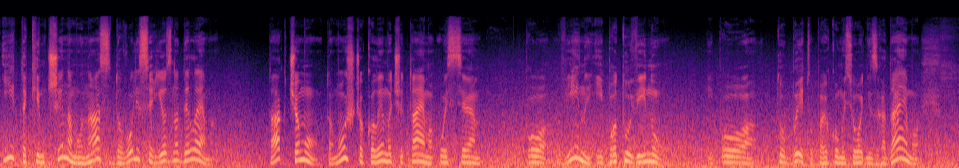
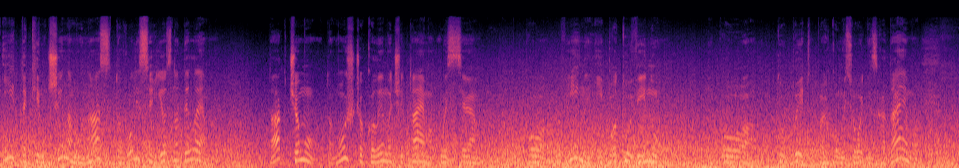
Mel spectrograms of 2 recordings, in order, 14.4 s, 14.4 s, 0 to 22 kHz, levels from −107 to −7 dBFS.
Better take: first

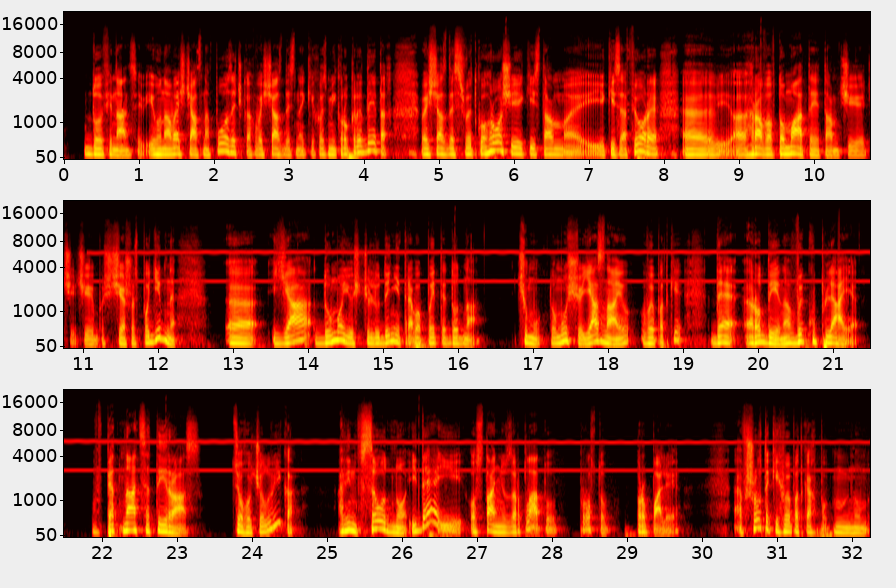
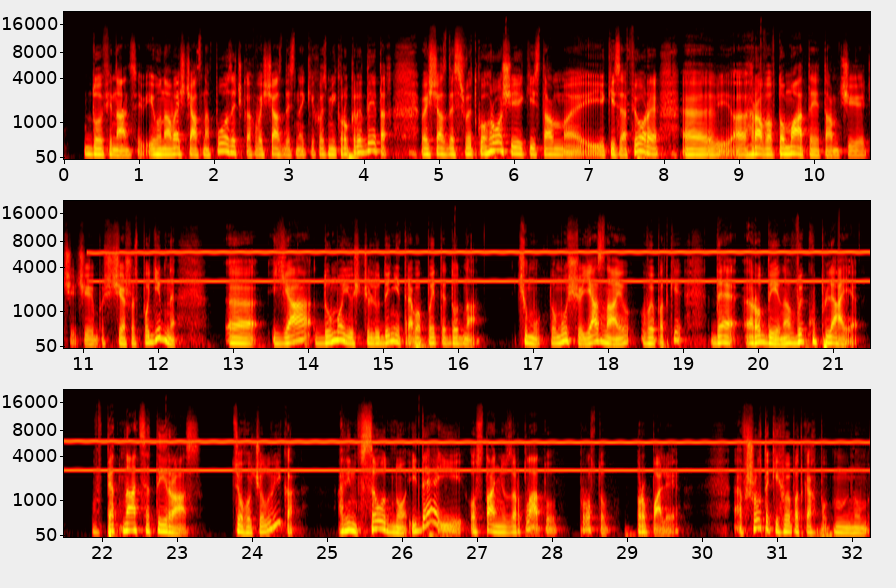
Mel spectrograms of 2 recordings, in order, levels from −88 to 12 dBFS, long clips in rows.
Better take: first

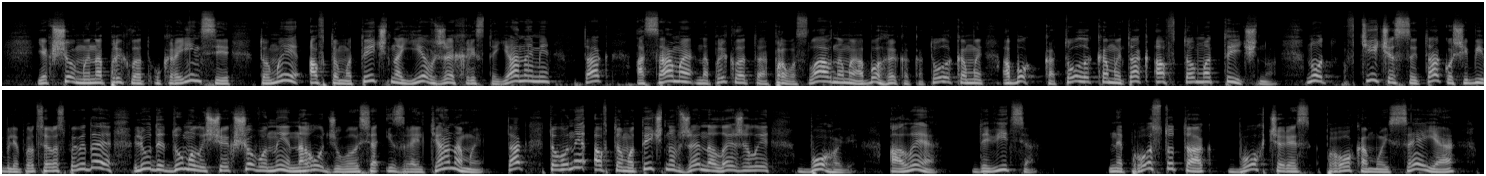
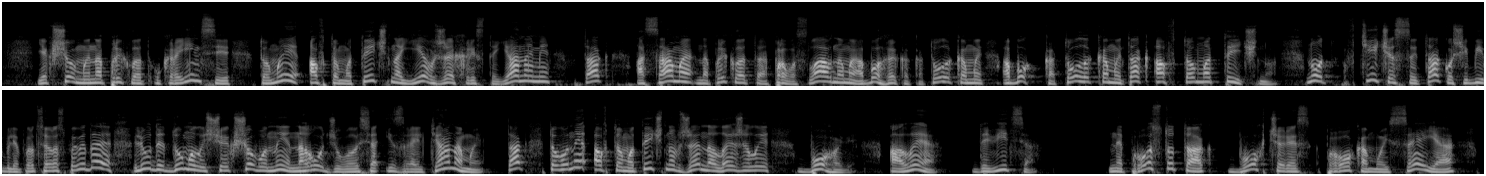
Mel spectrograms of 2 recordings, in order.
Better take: first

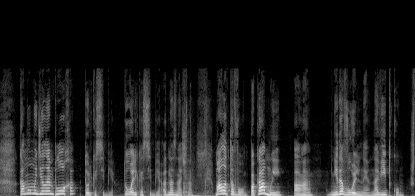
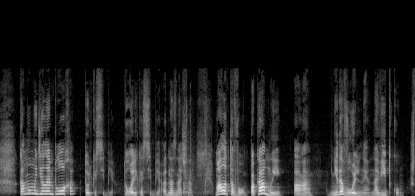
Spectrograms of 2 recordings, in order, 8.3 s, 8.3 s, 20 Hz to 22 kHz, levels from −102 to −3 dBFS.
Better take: first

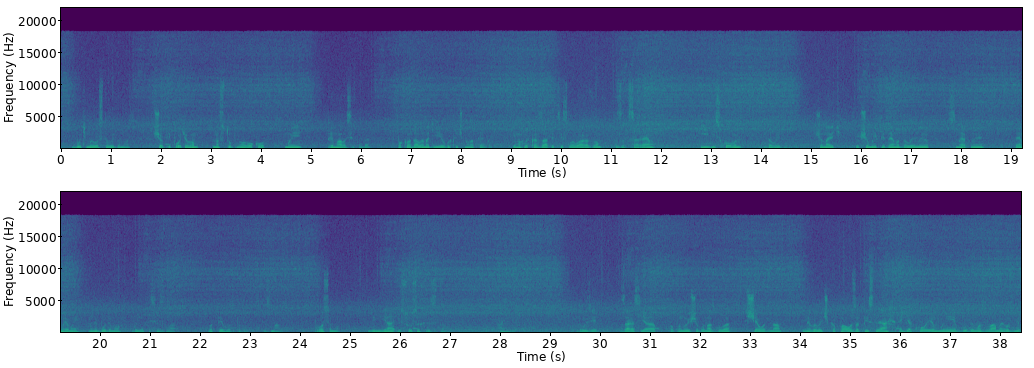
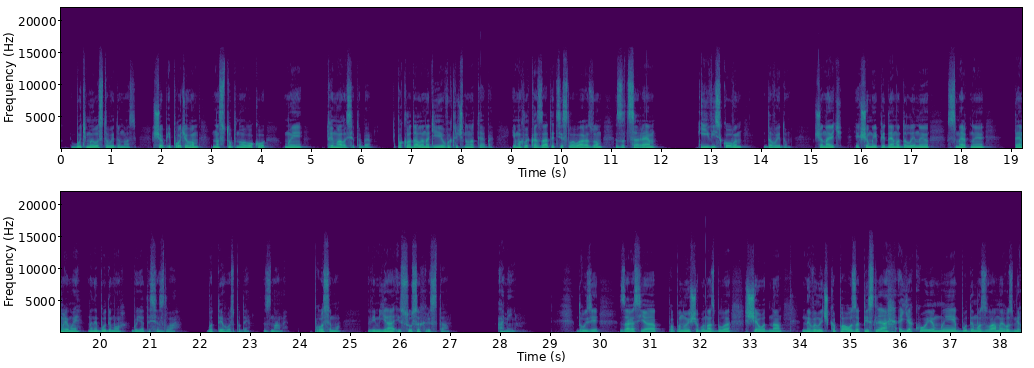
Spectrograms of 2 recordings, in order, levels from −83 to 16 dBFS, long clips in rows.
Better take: second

